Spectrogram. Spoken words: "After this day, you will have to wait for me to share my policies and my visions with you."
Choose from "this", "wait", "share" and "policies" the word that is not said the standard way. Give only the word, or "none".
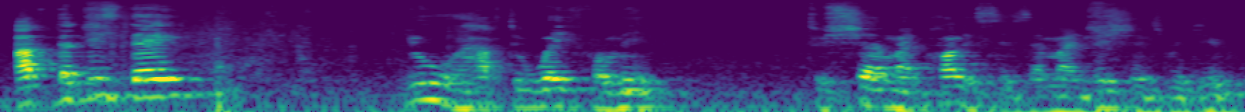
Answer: none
